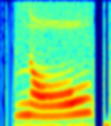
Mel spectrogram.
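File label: "nou5", Cantonese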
